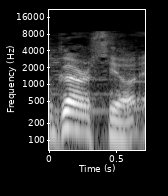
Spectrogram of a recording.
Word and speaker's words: Guercio: Qui erano un pochettino perplessi anche loro, soprattutto non era però perplesso il loro produttore James Gercio, anzi, perché in italiano si scrive Guercio ed è, come dire, fa un pochettino ridere, però lo chiamavano Gercio, esattamente questa è la pronuncia esatta, che poi alla fine gli ha praticamente portato via tutti i soldi.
